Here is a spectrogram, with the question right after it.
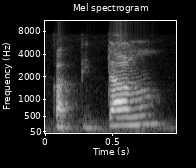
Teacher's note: tan va a tener un tono más alto y va a tener mayor duración y va a tener mayor intensidad no que son las propiedades de la sílaba tónica eh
